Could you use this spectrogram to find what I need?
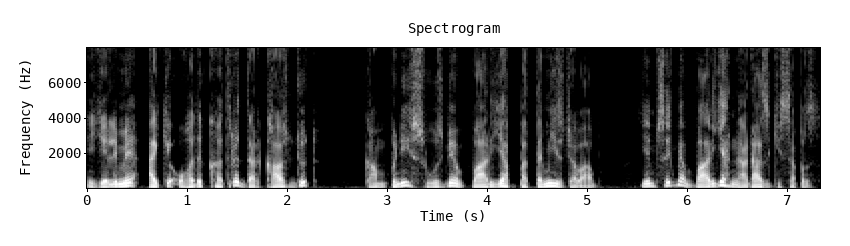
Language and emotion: Kashmiri, angry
